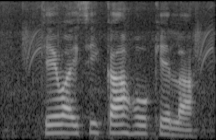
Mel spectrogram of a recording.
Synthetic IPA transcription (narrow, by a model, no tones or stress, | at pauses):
keʋaisikaːɦoːkelaː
